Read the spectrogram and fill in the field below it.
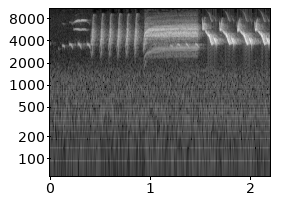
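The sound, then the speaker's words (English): A single songbird sings its first song of the day at dawn in the chaparral, a short, bright phrase: a quick series of repeated high notes, a sustained trill, then several rising chirps, against a quiet, faintly hissing outdoor background. “There it is, the first song of the day, and maybe the last cricket of the night.”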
